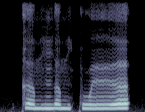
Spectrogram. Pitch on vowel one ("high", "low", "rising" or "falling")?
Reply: low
